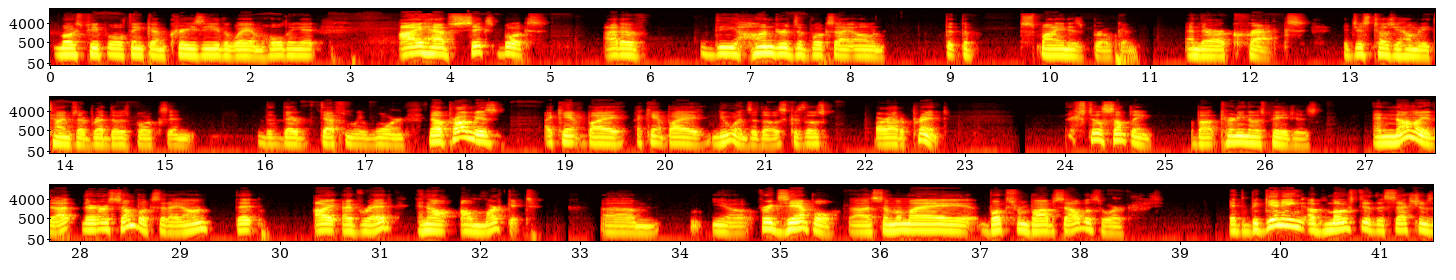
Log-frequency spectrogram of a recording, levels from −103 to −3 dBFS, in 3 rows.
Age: 30-49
